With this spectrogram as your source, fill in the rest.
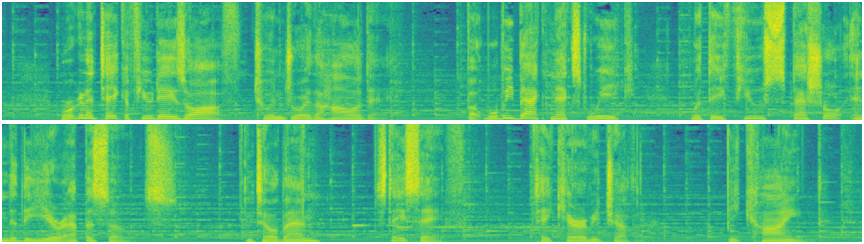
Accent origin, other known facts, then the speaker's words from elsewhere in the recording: India; I'm Indian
